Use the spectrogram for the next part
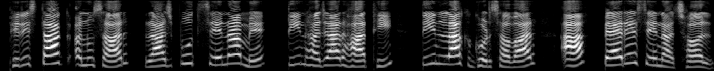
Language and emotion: Maithili, neutral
